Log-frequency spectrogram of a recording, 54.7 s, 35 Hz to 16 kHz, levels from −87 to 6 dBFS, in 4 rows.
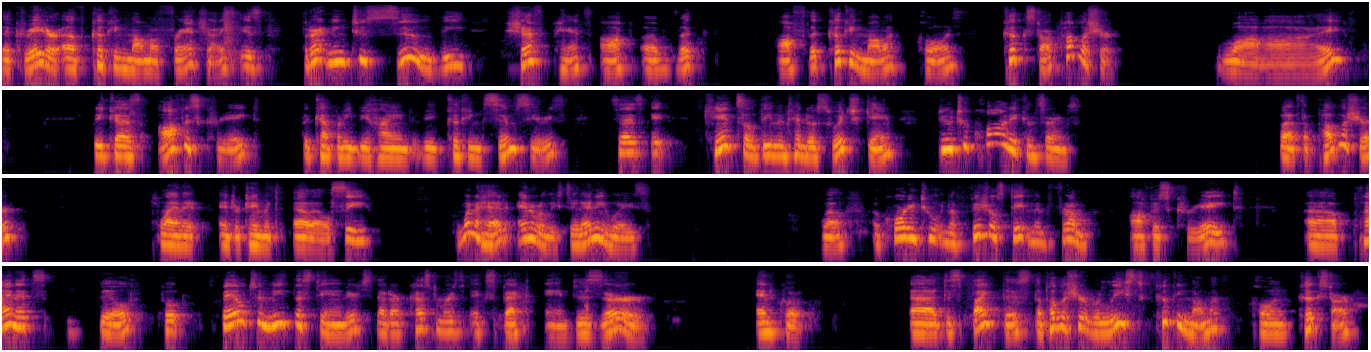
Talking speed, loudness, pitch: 100 wpm, -24 LUFS, 145 Hz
